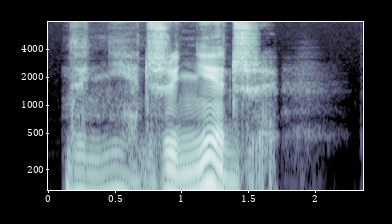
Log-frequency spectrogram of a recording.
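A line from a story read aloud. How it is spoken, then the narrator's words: Insistent incoherent mumbling voice. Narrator (Russian): твердила Бригитта Пиан тем самым голосом, каким бормотала что-то несвязное тогда ночью у меня под дверью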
